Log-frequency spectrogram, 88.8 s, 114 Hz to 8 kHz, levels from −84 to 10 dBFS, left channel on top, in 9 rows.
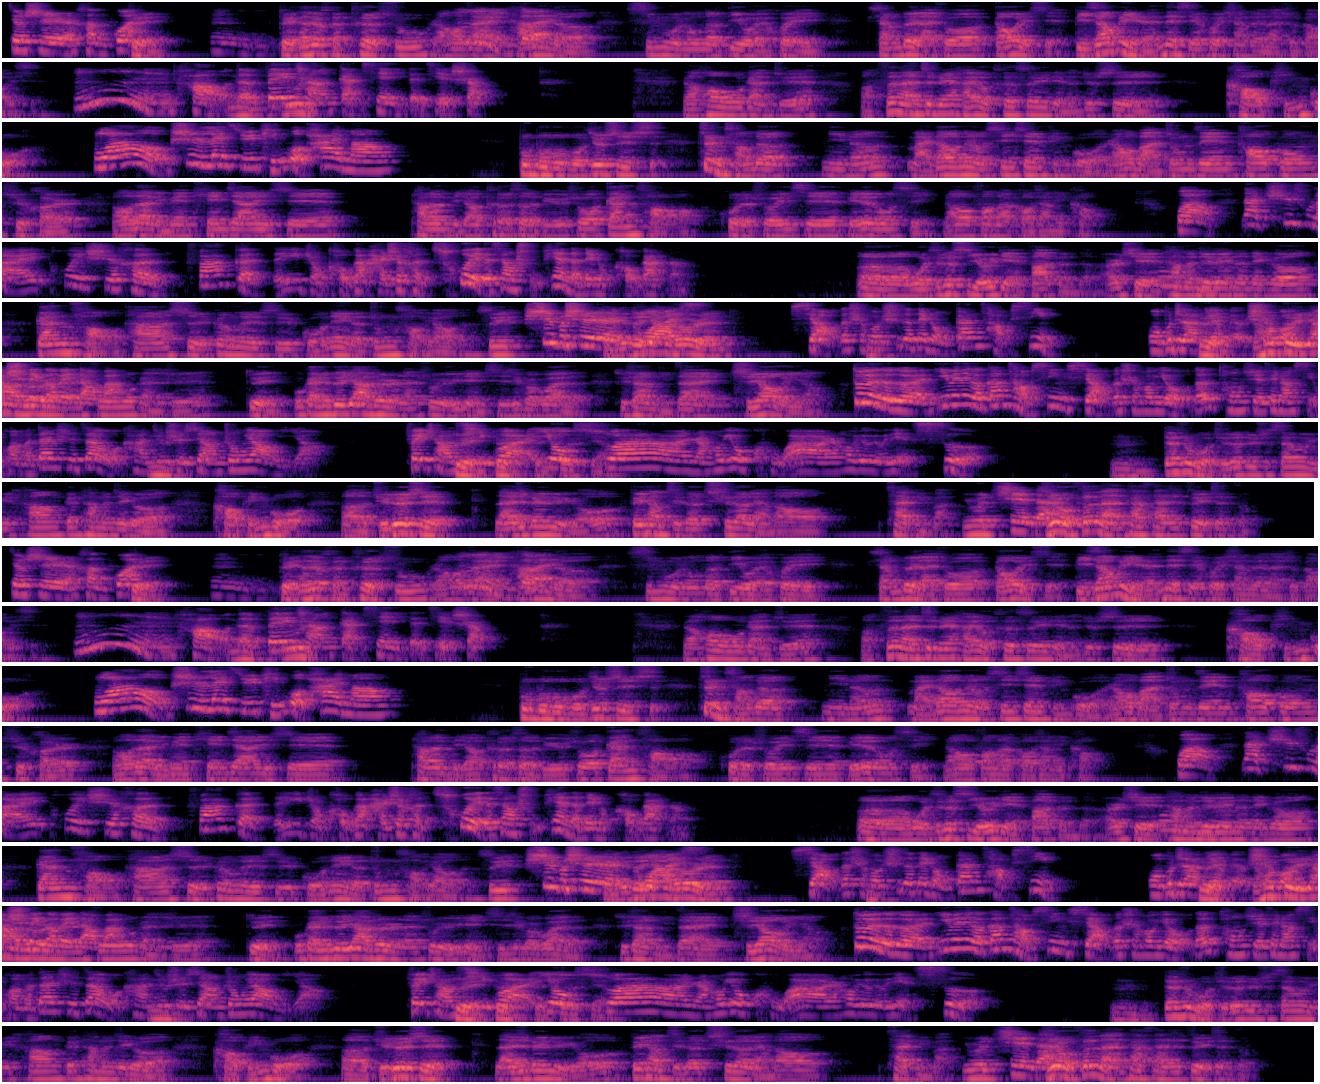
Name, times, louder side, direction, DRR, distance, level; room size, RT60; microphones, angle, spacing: voice 1, 0.1-1.0 1.6-2.0 3.4-4.2 10.4-13.5 20.4-22.7 38.4-40.7 41.0-44.6 48.1-48.8 53.3-54.5 55.3-57.2 58.0-60.6 65.6-71.5 72.1-76.4 86.4-86.9, left 1 dB, 50° left, 1 dB, 5.0 m, -30 dB
voice 2, 2.1-4.4 4.7-6.1 6.5-10.1 11.6-12.2 14.6-18.6 19.1-20.0 23.6-32.2 32.7-34.8 35.1-37.8 45.9-53.3 53.9-54.8 55.8-56.0 58.3-65.4 70.2-70.5 72.5-73.6 77.4-82.4 82.7-85.1 85.6-86.5 86.8-88.3, left 1 dB, 25° left, -5 dB, 3.5 m, -32 dB
11.0 x 8.3 x 3.3 m, 0.31 s
head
